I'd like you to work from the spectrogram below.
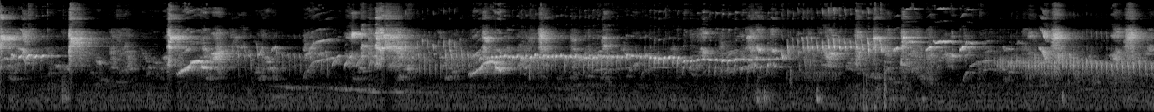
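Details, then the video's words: Canary singing a long, varied song of bright, high chirps, sweeping whistles and rolling trills, with bursts of louder notes and a sustained warbling trill in the middle; no other sounds stand out. "اقوى تغريد طائر الكناري"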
